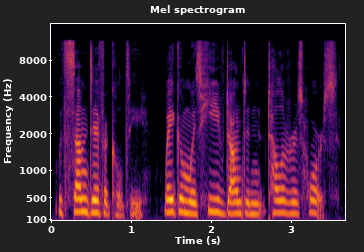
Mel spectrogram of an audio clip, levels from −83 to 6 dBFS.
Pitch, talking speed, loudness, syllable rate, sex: 210 Hz, 165 wpm, -17 LUFS, 5.4 syllables/s, female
